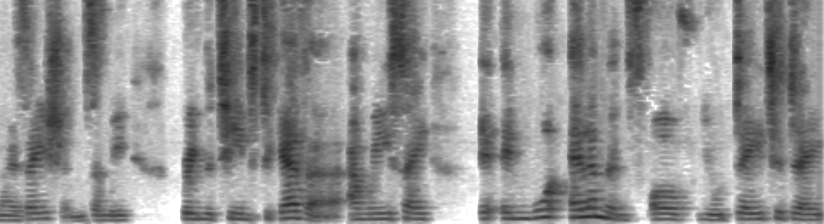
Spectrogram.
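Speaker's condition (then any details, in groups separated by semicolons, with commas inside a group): No condition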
